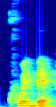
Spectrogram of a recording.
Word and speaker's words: Québec: Et là, on va voir la prononciation de Québec, en fait, parce que les anglophones ou les Anglais ne sont pas capables de dire Québec. Ils peuvent juste dire Québec.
